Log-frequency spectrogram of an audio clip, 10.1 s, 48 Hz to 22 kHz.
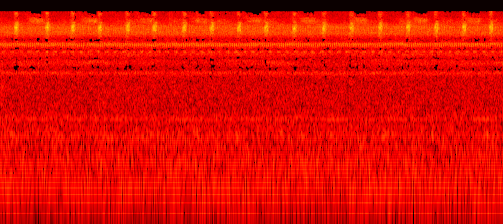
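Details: Summer night in a country forest: crickets chirp in high, clipped pulses about every 0.6 seconds, some seventeen over the stretch, backed by a steady ringing hum of many other insects.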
